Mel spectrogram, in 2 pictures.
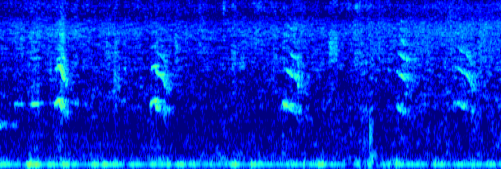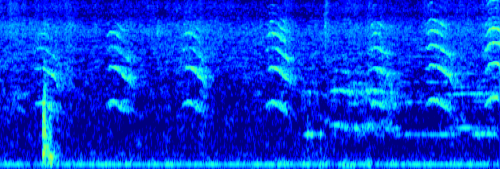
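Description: Faint, short, high chirping calls from a small animal, repeating about once or twice a second and coming faster near the end, over a low steady hum, with a single light knock about halfway.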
